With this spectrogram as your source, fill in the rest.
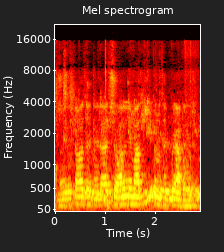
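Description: A male blue shirting pigeon cooing repeatedly at a fancy pigeon market, close, rhythmic throaty coos in a steady series over low background noise.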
